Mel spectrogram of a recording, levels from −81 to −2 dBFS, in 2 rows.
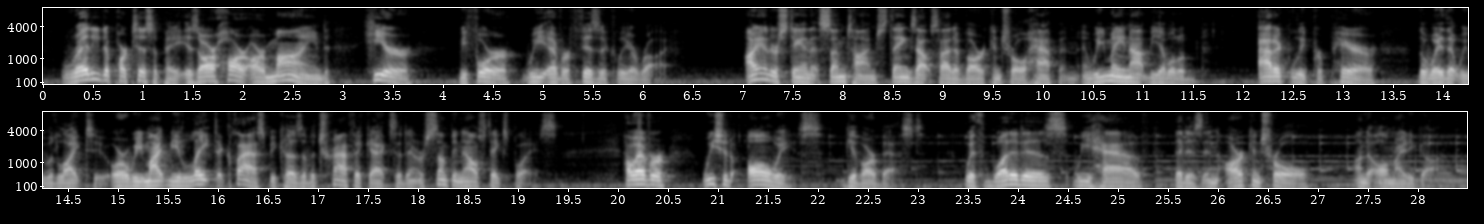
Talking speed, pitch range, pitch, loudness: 165 wpm, 100-125 Hz, 115 Hz, -23 LUFS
